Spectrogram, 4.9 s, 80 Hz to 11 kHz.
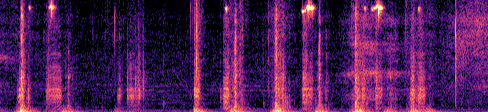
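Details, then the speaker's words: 2015 Toyota Prado rear seat; dull, uneven clunks about twice a second as the loose backrest knocks in its worn recline hinge. "В общем болтаются задние сиденья вот так вот это всё происходит у нас там всё болтается вместе с"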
